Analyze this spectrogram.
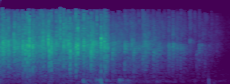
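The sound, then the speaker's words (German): Audience applause at a conference: dense, steady clapping that thins out over the last second and fades to silence. “Also geben wir dem Christian mal einen kräftigen Applaus, okay?”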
